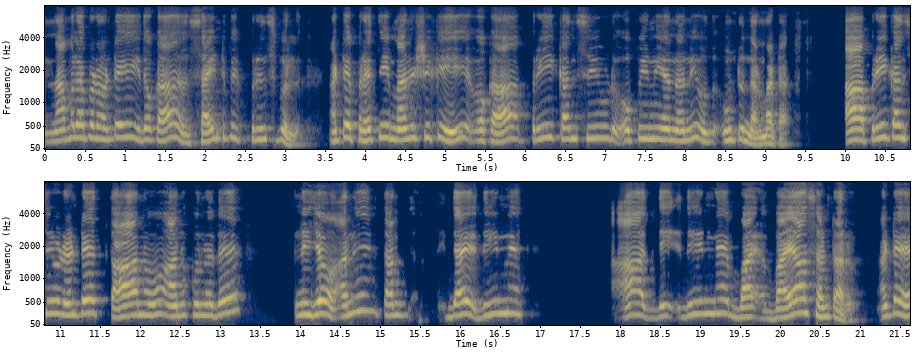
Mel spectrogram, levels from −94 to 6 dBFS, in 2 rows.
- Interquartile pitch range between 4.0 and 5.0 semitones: No, average, 3.1 semitones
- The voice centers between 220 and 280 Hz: Yes, high, 235 Hz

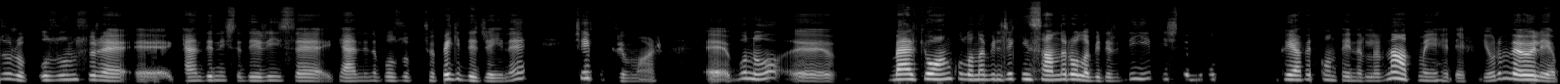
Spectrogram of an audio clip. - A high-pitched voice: Yes, high, 210 Hz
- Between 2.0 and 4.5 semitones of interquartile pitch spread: No, wide, 5.6 semitones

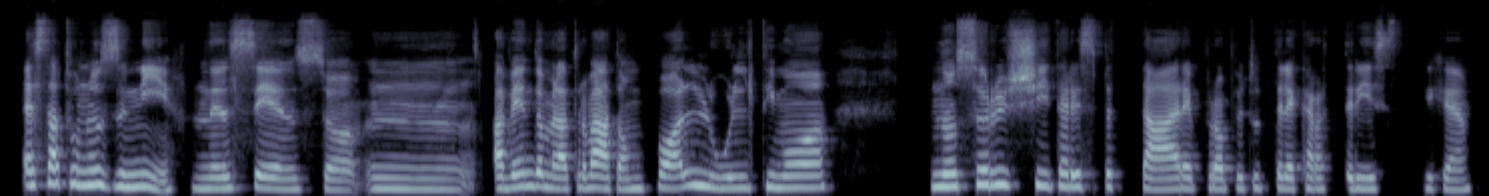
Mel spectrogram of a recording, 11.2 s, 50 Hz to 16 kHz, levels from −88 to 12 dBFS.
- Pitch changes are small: No, average, 3.0 semitones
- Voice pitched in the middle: No, high, 215 Hz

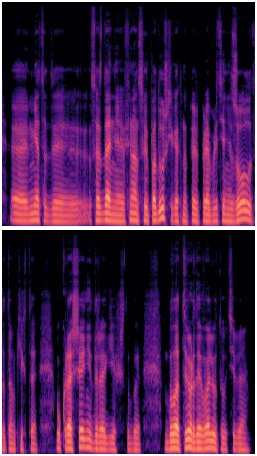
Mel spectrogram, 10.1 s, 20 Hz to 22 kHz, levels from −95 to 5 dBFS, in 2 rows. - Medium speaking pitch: No, low, 115 Hz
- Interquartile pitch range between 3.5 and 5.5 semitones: No, average, 2.8 semitones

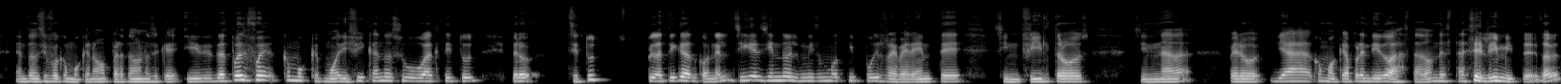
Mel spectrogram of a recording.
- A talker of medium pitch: Yes, medium, 145 Hz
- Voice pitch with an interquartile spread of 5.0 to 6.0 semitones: No, average, 4.1 semitones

